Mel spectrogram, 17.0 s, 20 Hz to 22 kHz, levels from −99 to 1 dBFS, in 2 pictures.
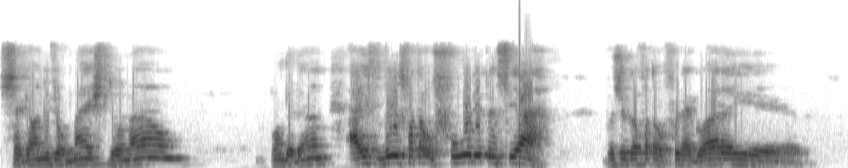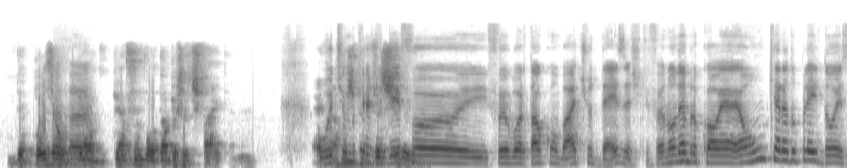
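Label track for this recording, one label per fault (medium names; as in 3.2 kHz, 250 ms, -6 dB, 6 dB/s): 5.190000	5.190000	pop -10 dBFS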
